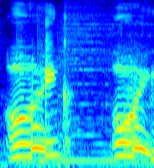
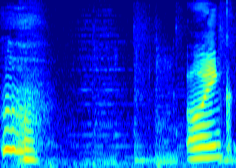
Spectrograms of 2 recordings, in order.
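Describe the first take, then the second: First: It is said loudly. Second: It is said quietly.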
